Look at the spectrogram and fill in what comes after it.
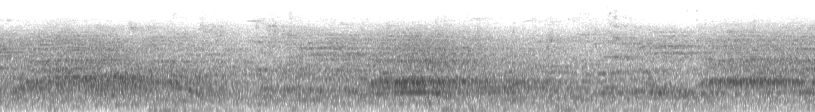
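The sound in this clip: A basketball being dribbled on the court during a high school boys' basketball game, its bounces sunk into a steady crowd murmur with a voice talking over it.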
